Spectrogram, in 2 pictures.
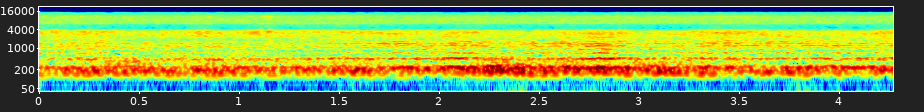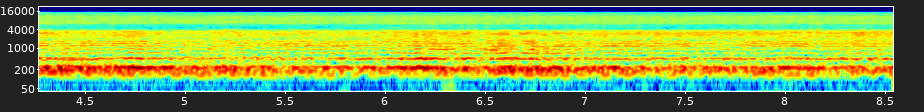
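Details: Honey bees feasting at a tabletop 3D printed feeder in a Colorado garage in January, active in late warmth; a loud, full humming drone of many wings, rising a little midway then holding steady.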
